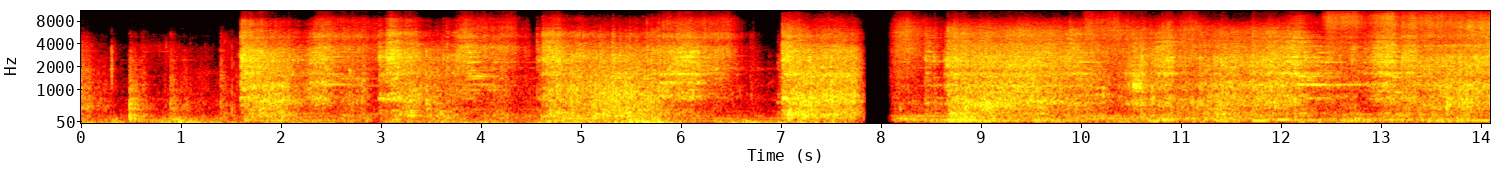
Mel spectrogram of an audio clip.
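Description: Steel shovels scraping and digging into crushed gravel on a truck's metal bed, with the gravel pouring off the side and clattering down onto a pile. It breaks off for a moment in the middle and picks up again.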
